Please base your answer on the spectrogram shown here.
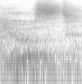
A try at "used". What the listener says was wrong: More Z, completamente Z, nada de S.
